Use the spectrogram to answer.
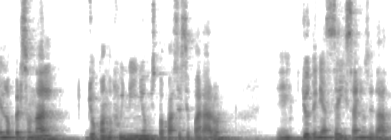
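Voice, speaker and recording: A man with a Mexico City accent and a fairly high pitch speaks with fairly even intonation and very even loudness, with audible room echo. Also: moderate pace. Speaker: former juvenile offender. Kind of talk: testimony. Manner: halting.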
